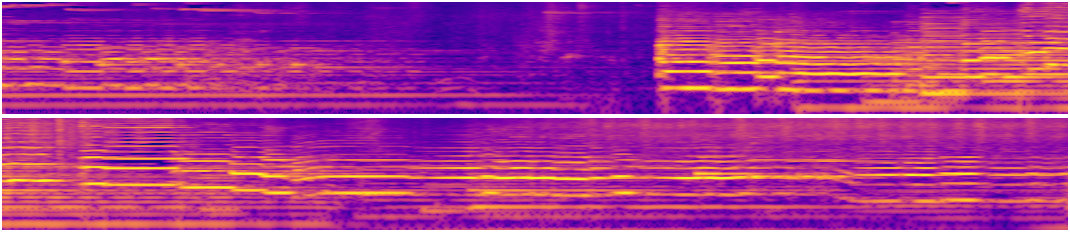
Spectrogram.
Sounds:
musical instrument, music, violin

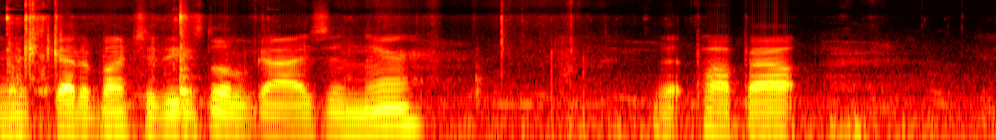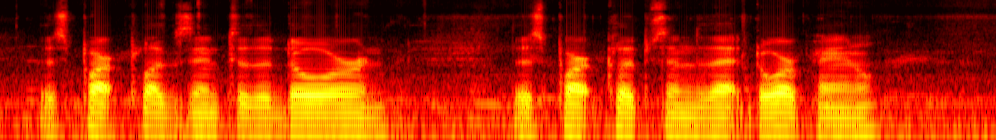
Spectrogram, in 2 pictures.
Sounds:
speech

